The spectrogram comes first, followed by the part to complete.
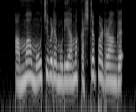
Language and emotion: Tamil, sad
